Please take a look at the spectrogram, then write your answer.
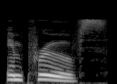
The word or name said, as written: improves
